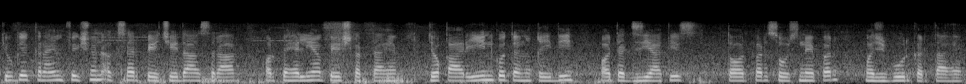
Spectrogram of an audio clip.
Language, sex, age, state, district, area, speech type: Urdu, male, 60+, Maharashtra, Nashik, urban, spontaneous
